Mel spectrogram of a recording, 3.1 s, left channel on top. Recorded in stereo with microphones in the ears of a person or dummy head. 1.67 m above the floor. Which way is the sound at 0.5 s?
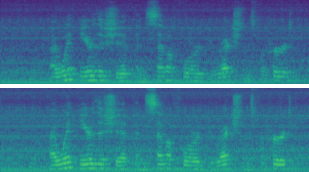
50° right (ahead or behind).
